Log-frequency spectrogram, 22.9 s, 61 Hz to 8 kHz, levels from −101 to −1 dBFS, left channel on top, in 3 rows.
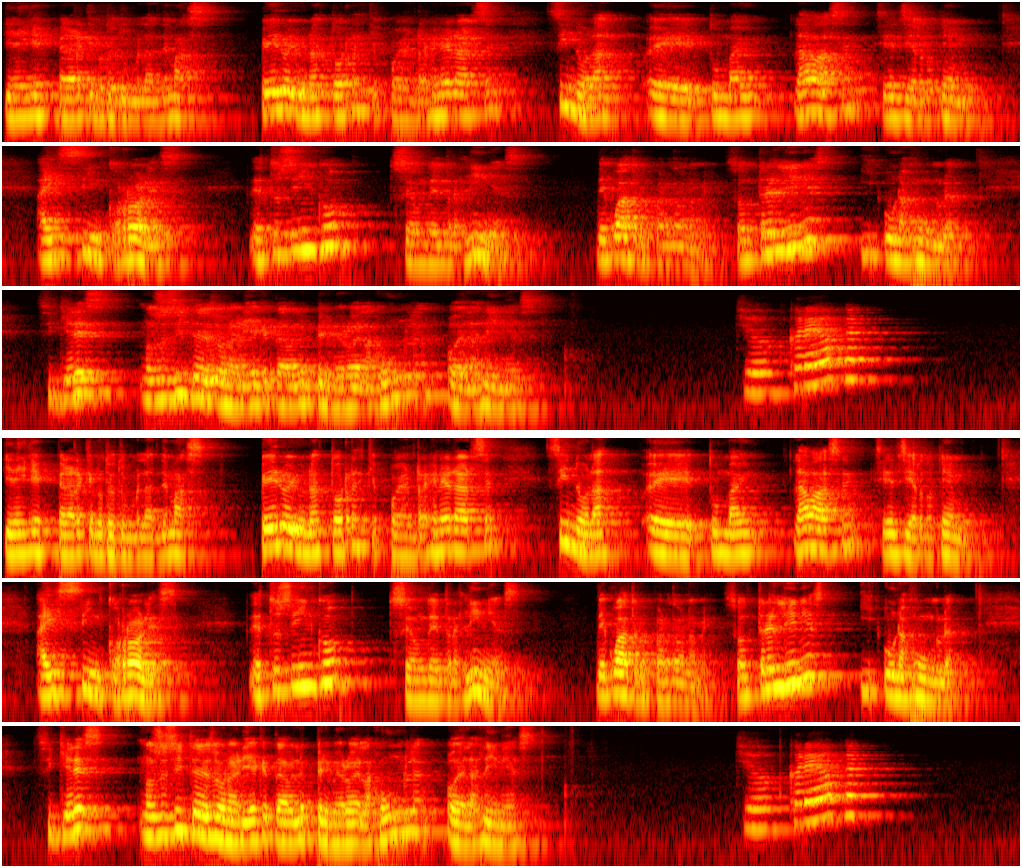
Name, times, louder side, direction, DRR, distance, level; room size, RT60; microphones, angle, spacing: voice 1, 0.0-1.5 1.9-3.7 4.1-7.3 7.9-8.9 9.5-10.2 10.5-11.5 12.1-13.8 14.1-14.8 15.6-16.0 16.3-19.3, right 4 dB, 85° right, 6 dB, 0.4 m, -33 dB
voice 2, 20.8-21.7, right 1 dB, 10° right, 1 dB, 0.4 m, -34 dB
4.6 x 2.2 x 3.6 m, 0.74 s
head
